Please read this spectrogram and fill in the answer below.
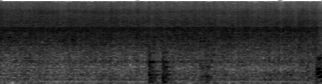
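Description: Chicken quarters and frozen red peppers sizzling in hot olive oil in a stainless steel pot: a loud, steady hiss as a wooden spoon stirs them, with one short knock about halfway through.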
